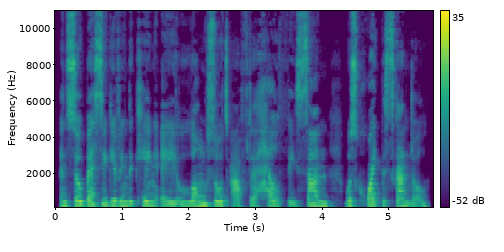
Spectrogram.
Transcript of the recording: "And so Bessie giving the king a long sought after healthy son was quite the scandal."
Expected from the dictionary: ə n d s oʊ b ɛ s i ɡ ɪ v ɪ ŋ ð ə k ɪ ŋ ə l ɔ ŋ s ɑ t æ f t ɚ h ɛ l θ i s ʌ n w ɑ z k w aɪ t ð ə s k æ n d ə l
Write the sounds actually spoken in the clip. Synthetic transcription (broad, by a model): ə n s oʊ b ɛ s i ɡ ɪ v ɪ ŋ ð ə k ɪ ŋ ə l ɔ ŋ s ɑ t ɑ f t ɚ h ɛ l θ i s ʌ n w ɑ z k w aɪ t ð ə s k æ n d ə l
